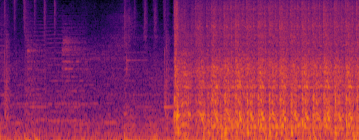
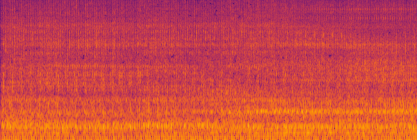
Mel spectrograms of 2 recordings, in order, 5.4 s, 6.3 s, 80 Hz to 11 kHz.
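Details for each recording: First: Diesel Audi Q5 with a fuel pump electrical circuit malfunction code: even cranking at about three beats per second, engine never fires. No diesel comes out of the fuel line into a bottle; no fuel delivery. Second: Audi Q5 diesel, towed in with a no-start, after replacing the fuel pump and module: a steady diesel clatter at an even idle with no stumbling; the engine now starts and idles normally.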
